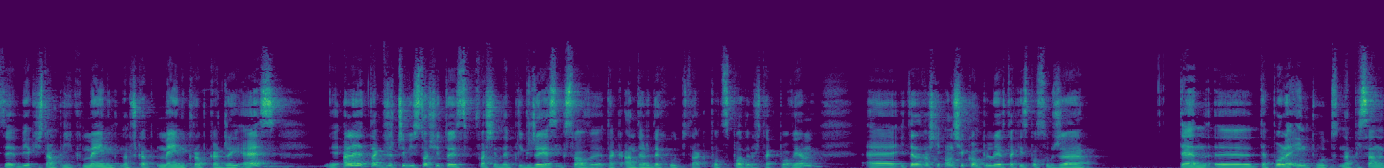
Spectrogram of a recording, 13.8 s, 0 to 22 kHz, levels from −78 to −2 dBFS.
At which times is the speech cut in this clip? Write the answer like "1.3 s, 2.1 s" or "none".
none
